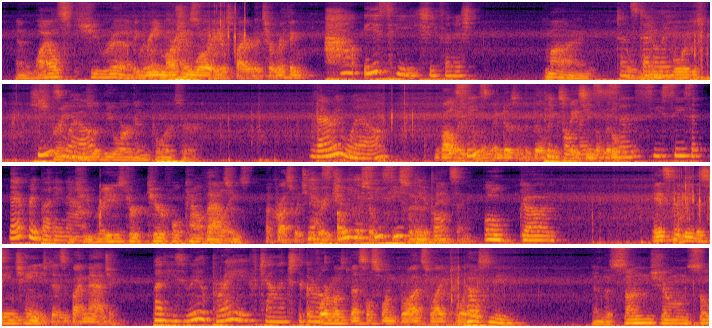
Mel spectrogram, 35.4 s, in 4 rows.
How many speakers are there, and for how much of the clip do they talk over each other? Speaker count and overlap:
3, about 24%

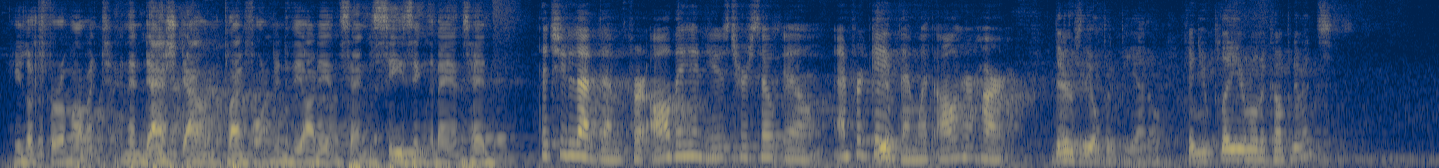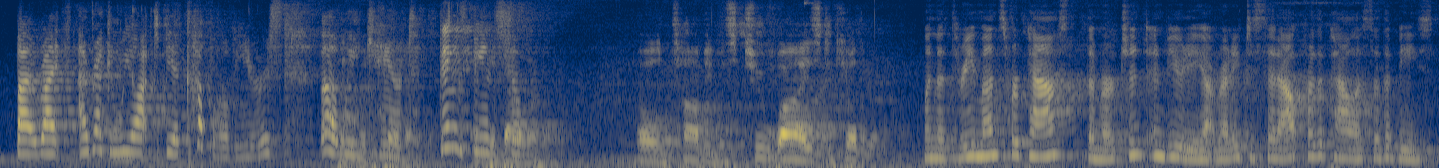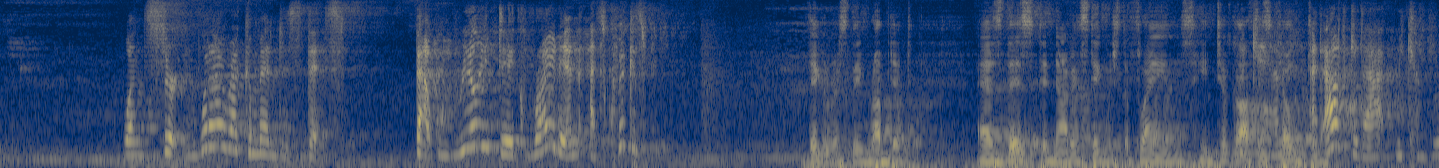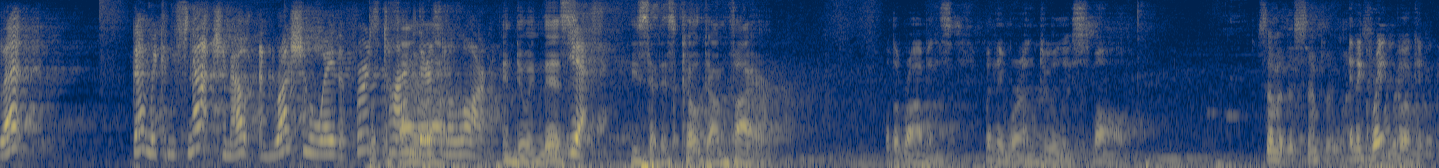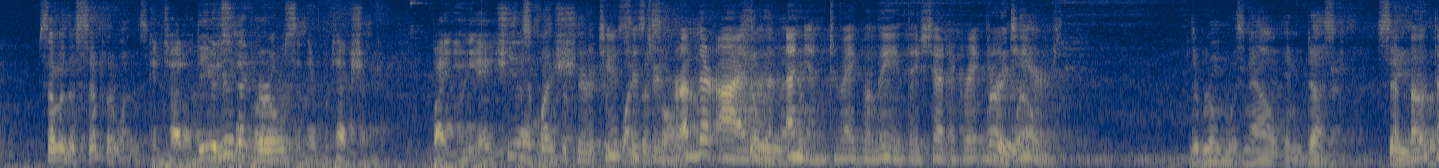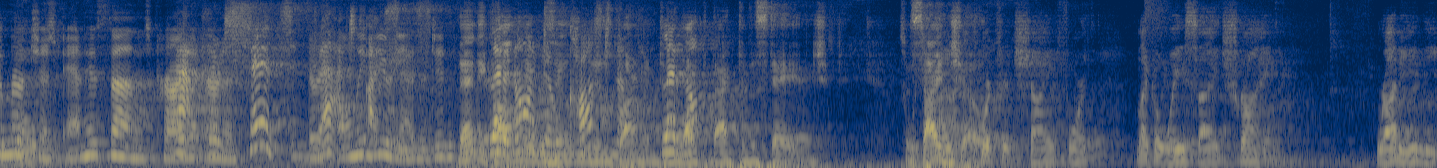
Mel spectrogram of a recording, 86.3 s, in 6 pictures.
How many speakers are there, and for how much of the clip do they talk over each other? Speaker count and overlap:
5, about 25%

